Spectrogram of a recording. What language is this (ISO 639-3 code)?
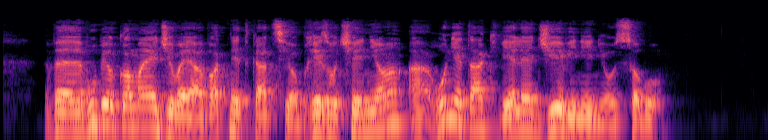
hsb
